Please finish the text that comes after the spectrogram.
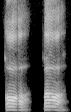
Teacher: زبان کی جڑ سافٹ پیلیٹ سے ٹچ کر رہی ہے, ٹھیک ہے, یہ مخرج ہے قاف کا.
